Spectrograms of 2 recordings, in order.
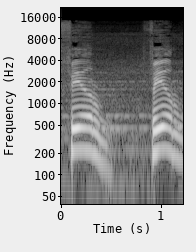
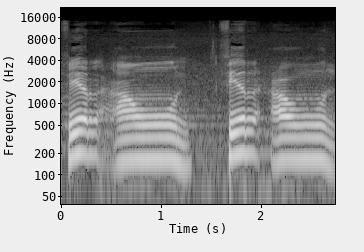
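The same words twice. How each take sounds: First: "fir" with a thick dark r; "fir" said heavy and thick, the wrong reading. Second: "Fir'aun" with a thin light r; "Fir'aun" said thin and light, the right way; thin r, correct. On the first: Teacher showing the wrong thick fir. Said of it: "itu tebal". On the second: Teacher contrasting the correct thin Fir'aun. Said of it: "Tapi yang betul". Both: Shown as a demonstration.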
